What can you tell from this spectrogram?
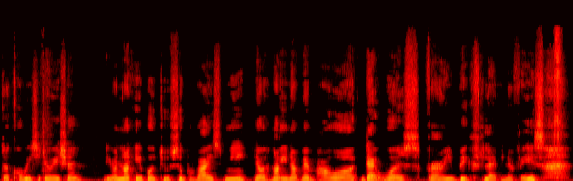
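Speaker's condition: Bilateral sensorineural hearing loss; moderate to severe from about age 4, left profound since young, right worsened about 3 years ago; right severe with hearing aid, left profound with cochlear implant, fluctuating hearing; intense speech therapy

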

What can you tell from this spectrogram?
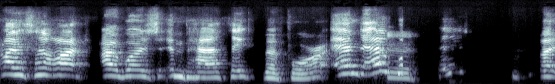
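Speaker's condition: Dysarthria after stroke; could not talk at first, letter board, possibly aphasic, dysarthria remains, much improved, diaphragmatic breathing, over-articulation

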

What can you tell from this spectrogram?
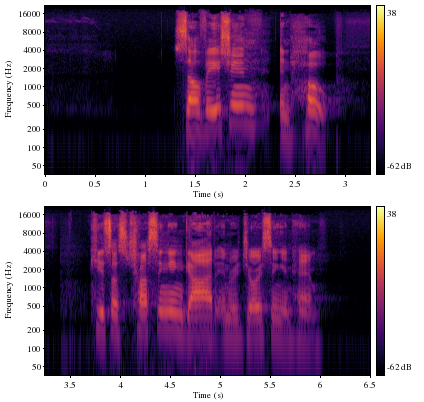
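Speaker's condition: No condition

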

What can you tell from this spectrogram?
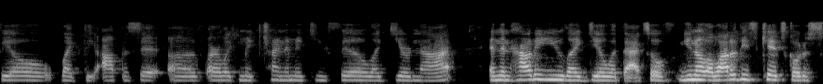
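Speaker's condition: No condition

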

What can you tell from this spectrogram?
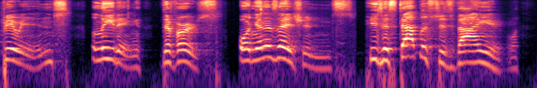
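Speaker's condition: Cerebral palsy; cerebral palsy present from birth

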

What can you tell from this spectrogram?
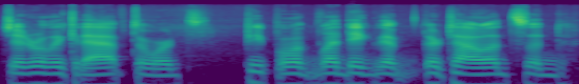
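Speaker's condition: Duchenne muscular dystrophy; first person with Duchenne treated so

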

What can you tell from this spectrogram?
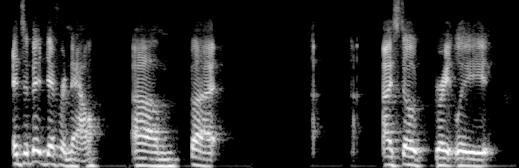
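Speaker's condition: Stutter; past speech therapy; not currently in speech therapy; stutters most on own name, noticeable right away to new people; prolonged sounds, blocks

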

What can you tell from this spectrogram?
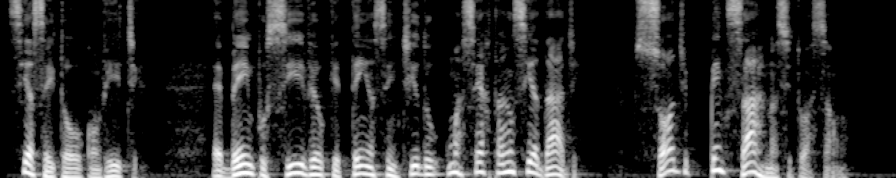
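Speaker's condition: No condition

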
